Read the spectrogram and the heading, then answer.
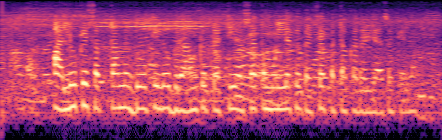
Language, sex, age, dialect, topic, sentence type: Bhojpuri, female, 18-24, Western, agriculture, question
